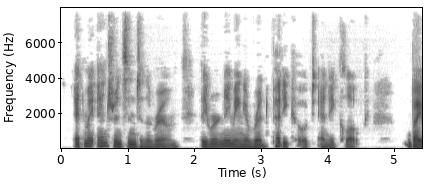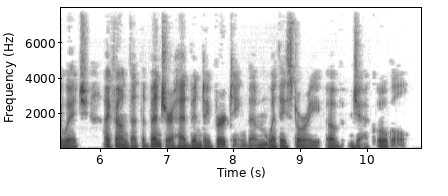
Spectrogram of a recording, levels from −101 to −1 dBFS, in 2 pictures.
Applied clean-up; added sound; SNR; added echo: neural mask model Resemble Enhance denoiser.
